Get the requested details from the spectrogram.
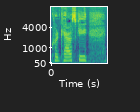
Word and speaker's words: Kwiatkowski: I actually happen to know that that's how the name is pronounced, even though it has many more letters than that, but it's pronounced Kwiatkowski.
